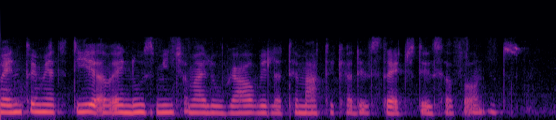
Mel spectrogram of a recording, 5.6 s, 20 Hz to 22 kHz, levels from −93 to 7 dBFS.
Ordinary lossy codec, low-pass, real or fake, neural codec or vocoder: Opus, 24 kbps; 7.2 kHz; fake; vocoder, 44.1 kHz, 80 mel bands, Vocos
